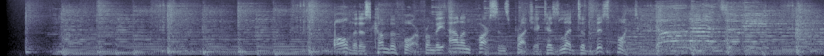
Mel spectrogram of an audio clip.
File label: Radio Advert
